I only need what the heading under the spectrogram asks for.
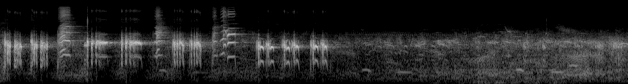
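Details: Great Reed Warbler (Acrocephalus arundinaceus) song: loud, harsh, grating notes repeated in rapid bursts for about three seconds, then fading into a quieter, distant chattering with background noise.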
